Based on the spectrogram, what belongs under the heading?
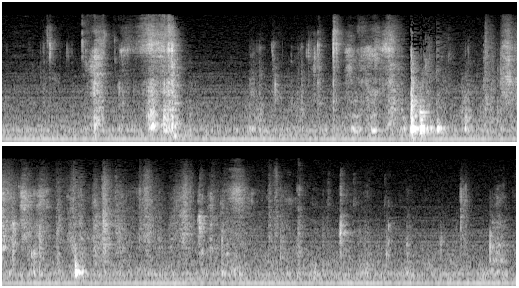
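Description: Close-miked chewing and biting of saucy braised chicken, wet mouth noises and smacks, with small clicks of metal tongs against the dishes. A few louder smacks stand out, around one and a half seconds in and around four seconds in.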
